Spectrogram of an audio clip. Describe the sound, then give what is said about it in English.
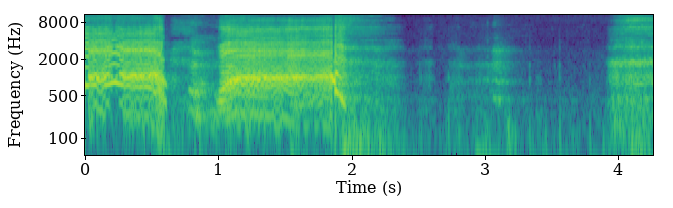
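Women shriek inside a space capsule just after landing, loud and distorted high screams in two long bursts, then quieter breathy sounds before another shriek begins. “it's so loud. All it sounds is just like shrieking.”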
